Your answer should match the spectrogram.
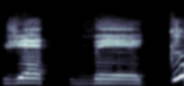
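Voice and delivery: "J'ai vécu" drawn out syllable by syllable, rising; slow accented vécu. Shown as a demonstration. Teacher explaining the accented E, slow accented vécu. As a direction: stretch "J'ai vécu", full é in each place. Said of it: "porque sí va tildada la E".

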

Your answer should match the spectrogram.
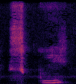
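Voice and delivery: ordinary delivery

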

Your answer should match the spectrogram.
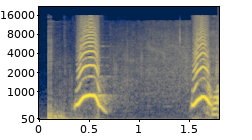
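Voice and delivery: high, loud whooping cheer; wild gamer whoop; excited whoop. Real, not acted. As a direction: let out a big whoop of joy. Cheering mid game.

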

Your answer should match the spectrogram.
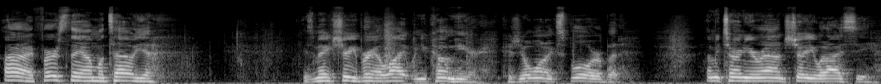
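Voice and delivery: normal talking voice

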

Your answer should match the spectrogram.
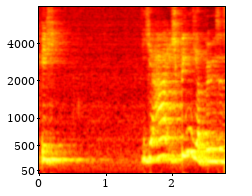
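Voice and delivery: halting admission after a long pause; start, stop, then admit it tentatively; hesitant. A narrator's reading. Man admits to the woman he is cross, hesitant. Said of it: "sagte er zögerlich".

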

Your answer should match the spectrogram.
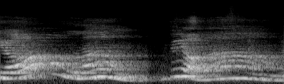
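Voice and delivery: Violão drawn out very slowly; slow, clear Violão for kids; slow teaching word. Shown as a demonstration. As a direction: stretch Violão out for the children.

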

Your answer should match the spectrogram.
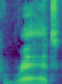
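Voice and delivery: usual speaking voice

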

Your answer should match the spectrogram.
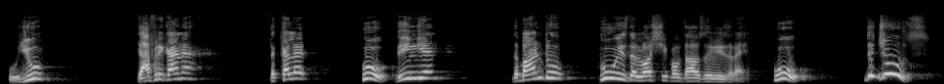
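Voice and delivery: mounting rhetorical challenge, the last word leaping up high; rising rhetorical questions. Real, not acted. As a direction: quiz the crowd, building to the answer. Rhetorical quiz of the audience.

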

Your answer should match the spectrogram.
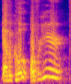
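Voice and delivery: mock hawker. Host replays the comment as a playful call. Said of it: "Seven thumbs up".

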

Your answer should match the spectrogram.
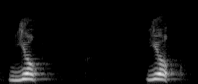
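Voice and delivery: "yo" short and loud, halted before the K escapes; stopped K. Shown as a demonstration. Teacher shows where to stop, "yo" with silent K. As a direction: punch "yo" and stop dead, no puff. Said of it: "You stop there".

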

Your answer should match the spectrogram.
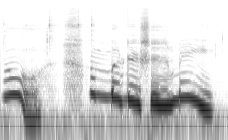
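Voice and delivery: very high, surprised bear voice. A narrator's reading. Bear learning he is being visited, high surprised voice. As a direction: exclaim high as a baffled bear. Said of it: "very much surprised".

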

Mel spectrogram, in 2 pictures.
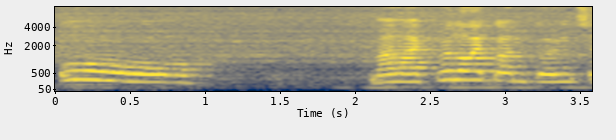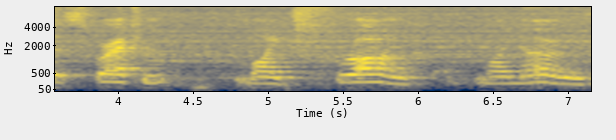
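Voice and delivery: ordinary talk

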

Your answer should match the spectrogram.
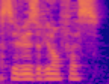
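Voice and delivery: usual speaking voice

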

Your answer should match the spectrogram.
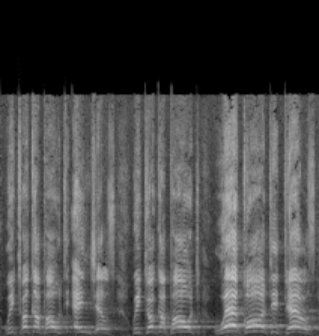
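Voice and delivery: loud, high fervent sermon; preacher in full flow; full-force preaching. Real, not acted. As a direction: drive the story home to the crowd.

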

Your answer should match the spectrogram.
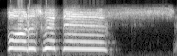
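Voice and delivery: high, loud, long drawn-out shout; battle cry. Pretend. Gamer downing a swiftness potion, shouted battle cry. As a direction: bellow it like a charge.

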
